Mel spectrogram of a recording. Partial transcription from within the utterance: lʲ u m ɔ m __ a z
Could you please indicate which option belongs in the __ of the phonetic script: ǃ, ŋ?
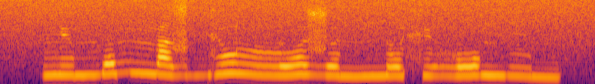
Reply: ŋ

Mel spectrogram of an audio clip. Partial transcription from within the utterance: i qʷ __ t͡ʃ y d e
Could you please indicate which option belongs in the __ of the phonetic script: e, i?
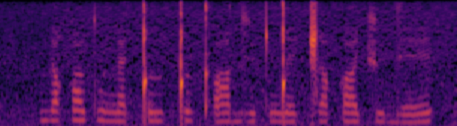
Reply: i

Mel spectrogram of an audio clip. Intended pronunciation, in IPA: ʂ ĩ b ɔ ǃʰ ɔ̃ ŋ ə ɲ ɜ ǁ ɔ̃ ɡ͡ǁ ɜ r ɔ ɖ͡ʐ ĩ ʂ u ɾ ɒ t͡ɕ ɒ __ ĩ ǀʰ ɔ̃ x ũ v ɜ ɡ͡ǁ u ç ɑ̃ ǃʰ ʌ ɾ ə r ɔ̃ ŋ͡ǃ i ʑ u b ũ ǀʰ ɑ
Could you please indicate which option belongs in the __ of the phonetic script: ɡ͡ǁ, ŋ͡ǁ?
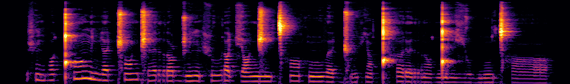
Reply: ŋ͡ǁ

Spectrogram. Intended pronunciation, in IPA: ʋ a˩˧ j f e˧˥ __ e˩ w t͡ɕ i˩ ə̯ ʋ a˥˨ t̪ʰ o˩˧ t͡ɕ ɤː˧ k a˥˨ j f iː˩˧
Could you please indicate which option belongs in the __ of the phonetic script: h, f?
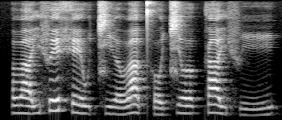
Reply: h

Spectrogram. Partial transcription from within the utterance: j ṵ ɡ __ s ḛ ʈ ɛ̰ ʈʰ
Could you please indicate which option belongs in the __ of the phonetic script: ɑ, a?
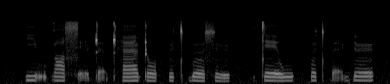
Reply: ɑ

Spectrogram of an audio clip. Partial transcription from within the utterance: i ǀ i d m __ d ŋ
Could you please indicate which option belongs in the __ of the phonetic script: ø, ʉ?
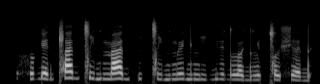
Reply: ø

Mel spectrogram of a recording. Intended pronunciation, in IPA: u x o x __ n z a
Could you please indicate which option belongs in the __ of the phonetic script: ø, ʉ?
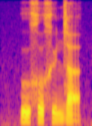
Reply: ʉ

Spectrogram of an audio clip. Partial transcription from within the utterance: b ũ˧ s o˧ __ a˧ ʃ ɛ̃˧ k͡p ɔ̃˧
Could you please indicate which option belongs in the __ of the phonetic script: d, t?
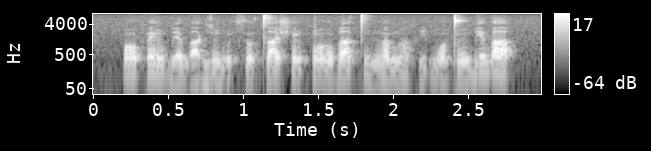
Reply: t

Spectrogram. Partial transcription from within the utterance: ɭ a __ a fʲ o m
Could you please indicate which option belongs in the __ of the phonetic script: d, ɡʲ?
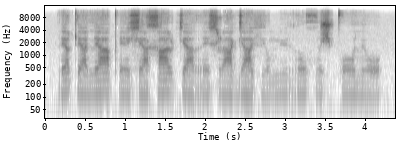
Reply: ɡʲ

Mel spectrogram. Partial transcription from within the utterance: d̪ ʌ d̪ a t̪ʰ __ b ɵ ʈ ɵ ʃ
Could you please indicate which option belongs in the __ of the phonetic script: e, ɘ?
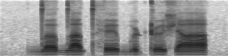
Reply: ɘ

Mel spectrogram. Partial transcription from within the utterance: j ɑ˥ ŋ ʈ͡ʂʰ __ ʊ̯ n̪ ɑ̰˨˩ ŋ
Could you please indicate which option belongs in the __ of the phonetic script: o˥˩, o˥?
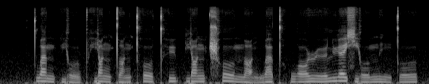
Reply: o˥˩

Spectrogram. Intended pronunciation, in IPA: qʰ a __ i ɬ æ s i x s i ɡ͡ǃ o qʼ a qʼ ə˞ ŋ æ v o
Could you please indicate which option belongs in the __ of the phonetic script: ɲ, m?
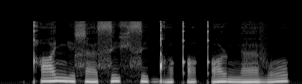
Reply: ɲ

